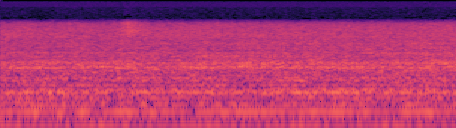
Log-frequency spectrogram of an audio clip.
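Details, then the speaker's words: Dust collector hooked up to a new DIY downdraft table: a steady, even low roar with a faint constant hum and no knocks or rattles; pulling air normally. "Okay, I've got it hooked up. I've got my dust collector running. You can hear it."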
